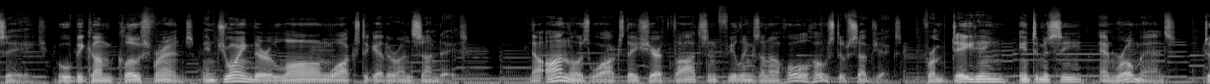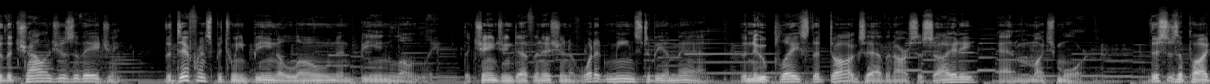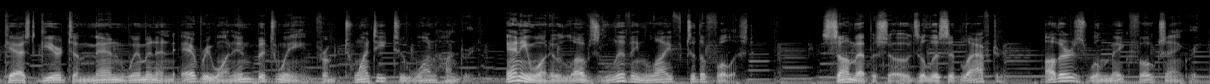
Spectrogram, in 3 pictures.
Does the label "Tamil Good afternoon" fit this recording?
No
